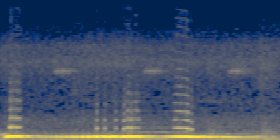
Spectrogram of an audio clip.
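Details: Collared dove (puter) in pelung song, recorded as a master for training kept birds: a sustained low coo held for over two seconds, steady then slowly dropping, with light clicking noises.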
